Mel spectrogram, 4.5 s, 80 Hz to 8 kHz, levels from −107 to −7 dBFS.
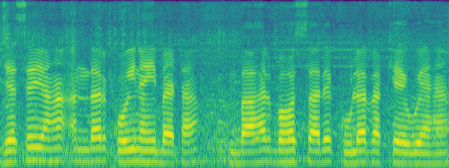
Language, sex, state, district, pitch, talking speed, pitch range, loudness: Hindi, male, Madhya Pradesh, Katni, 155 Hz, 175 wpm, 145-165 Hz, -15 LUFS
